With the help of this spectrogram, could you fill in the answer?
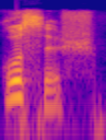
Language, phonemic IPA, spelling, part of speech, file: German, /ˈʁʊsɪʃ/, Russisch, proper noun / noun, De-Russisch.ogg
- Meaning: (proper noun) Russian (language); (noun) thighing, intercrural sex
